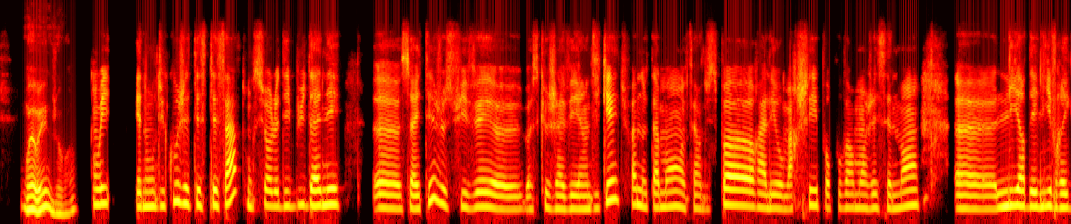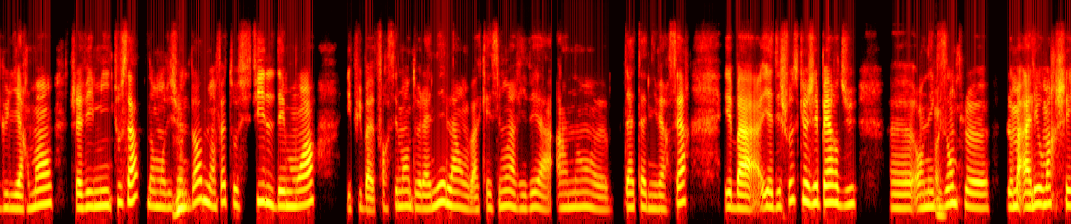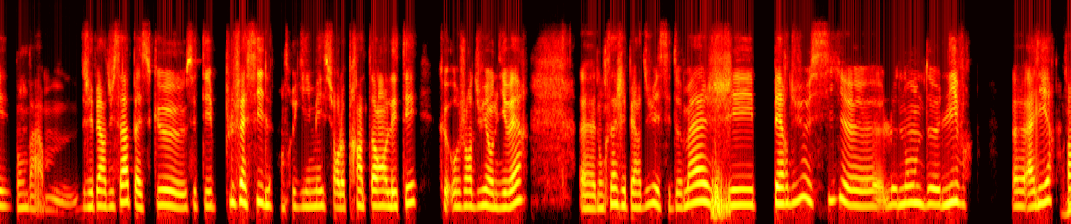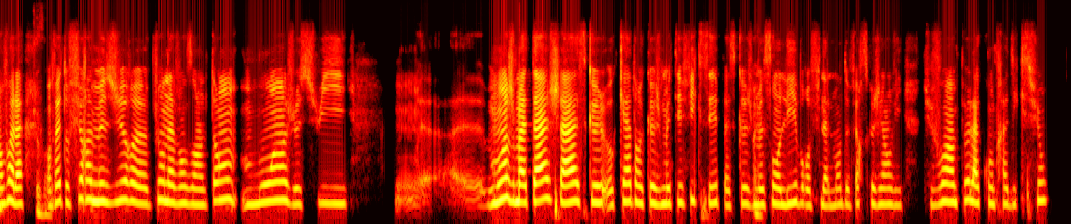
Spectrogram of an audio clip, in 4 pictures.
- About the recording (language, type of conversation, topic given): French, advice, Comment organiser des routines flexibles pour mes jours libres ?
- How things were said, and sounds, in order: put-on voice: "vision boards"; stressed: "livres"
